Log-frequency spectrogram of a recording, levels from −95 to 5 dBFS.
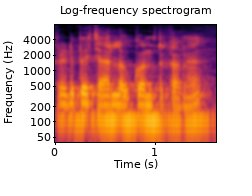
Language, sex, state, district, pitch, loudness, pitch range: Tamil, male, Tamil Nadu, Nilgiris, 110 Hz, -16 LUFS, 105-115 Hz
